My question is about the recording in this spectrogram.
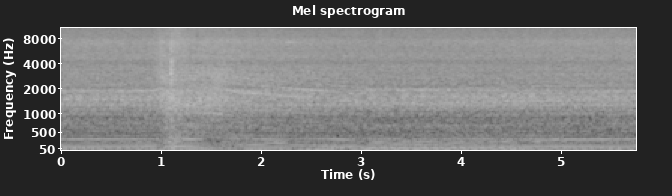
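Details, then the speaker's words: Engine with a poor oil analysis, before compression and leak-down tests: no timing-chain clatter, but after a quick rev it stumbles slightly and wavers as it settles back to idle. "même s'il y a des petits trucs bizarres il y a des petites hésitations là je sais pas si vous l'avez entendu"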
